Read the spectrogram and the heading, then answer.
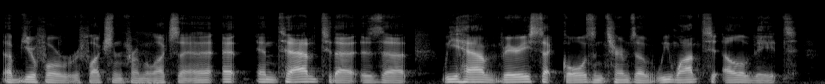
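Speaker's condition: Cleft lip and palate; congenital

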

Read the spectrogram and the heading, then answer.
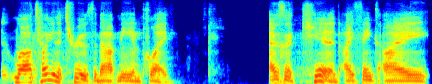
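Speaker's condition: Cleft palate; cleft palate and cleft lip

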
